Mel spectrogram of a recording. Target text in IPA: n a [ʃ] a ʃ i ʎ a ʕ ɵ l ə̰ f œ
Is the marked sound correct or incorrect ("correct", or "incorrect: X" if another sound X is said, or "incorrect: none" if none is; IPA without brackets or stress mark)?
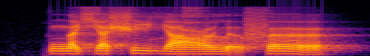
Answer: incorrect: ç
